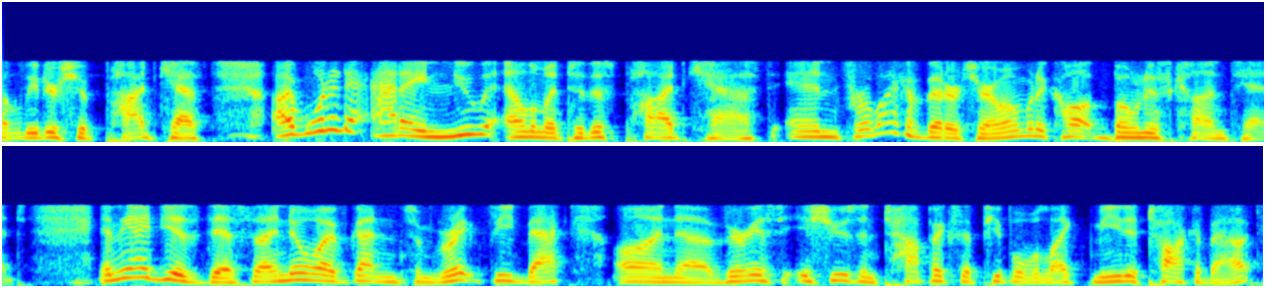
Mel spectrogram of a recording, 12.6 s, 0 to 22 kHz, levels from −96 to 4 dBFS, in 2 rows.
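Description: Throughout the clip the speech has passed through a Bluetooth CVSD headset codec, coding one up-or-down bit per sample in a way that fits a 64 kbit/s link. Nothing above 3.8 kHz survives, leaving the speech narrow and muffled, with scratchy sibilants and a granular hiss underneath.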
